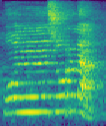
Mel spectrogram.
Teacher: Nun mati bertemu shad, jadi harus dibaca samar, yaitu termasuk bacaan ikhfa.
